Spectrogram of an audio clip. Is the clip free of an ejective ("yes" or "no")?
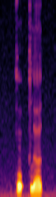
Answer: yes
